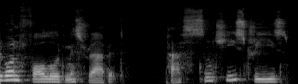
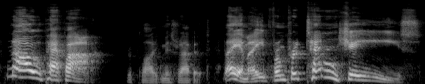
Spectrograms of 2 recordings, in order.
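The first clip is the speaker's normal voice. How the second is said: high, loud, kindly correcting; Miss Rabbit; 10 semitones higher, 10 dB louder than usual. Acted. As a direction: gently set Peppa straight.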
